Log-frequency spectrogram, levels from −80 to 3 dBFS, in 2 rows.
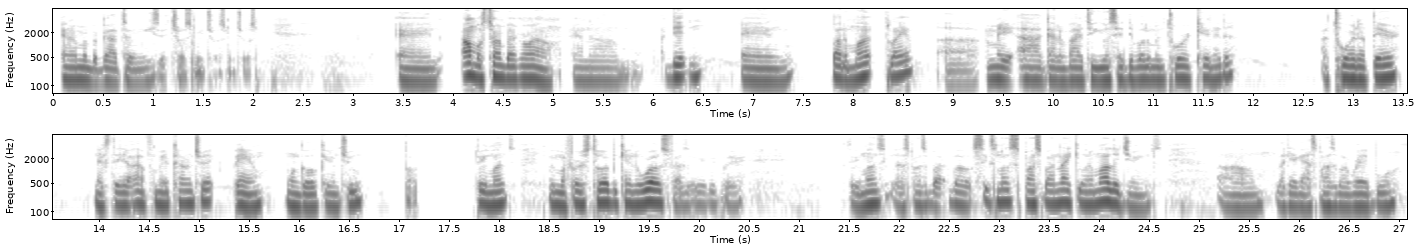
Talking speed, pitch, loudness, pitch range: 205 wpm, 150 Hz, -38 LUFS, 140-165 Hz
